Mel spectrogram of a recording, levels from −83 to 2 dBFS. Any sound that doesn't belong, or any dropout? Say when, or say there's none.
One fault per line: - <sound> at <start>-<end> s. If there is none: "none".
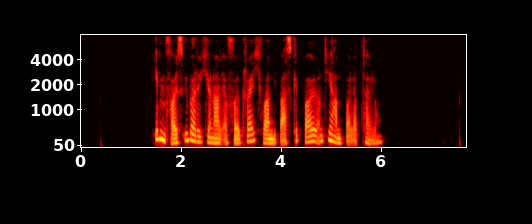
none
